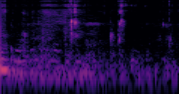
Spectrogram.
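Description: Faint chewing of a mouthful of soft cake, with a few small, soft clicks of mouth or spoon.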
